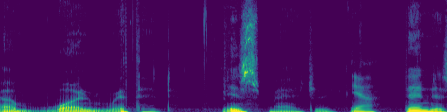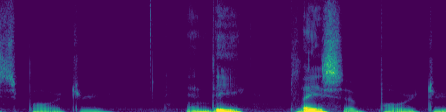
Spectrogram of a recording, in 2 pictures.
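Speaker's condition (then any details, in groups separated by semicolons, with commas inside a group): ALS; affects chest and throat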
